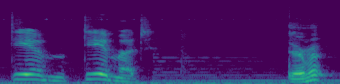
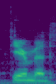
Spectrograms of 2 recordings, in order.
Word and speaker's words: Diarmid: It was Dearmud. Diarmid. Yep, that is correct. Diarmid. Yeah. Traditional Irish name that looks like it's spelled Dear Mund, but it's pronounced Dear Mud.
